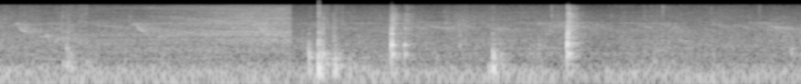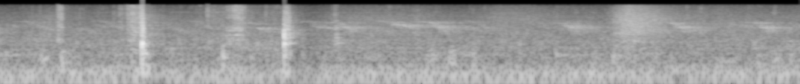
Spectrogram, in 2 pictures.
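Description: A knife chops through a carrot on a wooden block with sharp knocks.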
